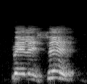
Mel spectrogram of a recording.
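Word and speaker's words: פלשת: Si supieras lo que significa Palestina, no cantaras ese himno, porque la palabra Palestina viene de una palabra que se pronuncia Peleshet y de Palash, que lo que significa es un revolcado en el suelo, pedazo de ignorante.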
